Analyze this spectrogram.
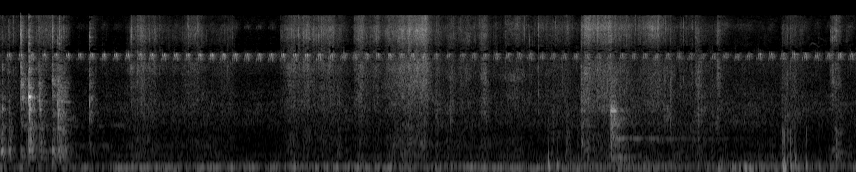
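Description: Crickets chirping steadily in a high, evenly pulsed trill. A few light knocks come near the start, and a short falling squeak about six seconds in.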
